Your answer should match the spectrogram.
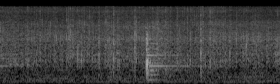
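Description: Vegetables frying in butter and a little sesame oil in a pan on a stovetop at medium heat, a steady close sizzle with a brief scrape of stirring.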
